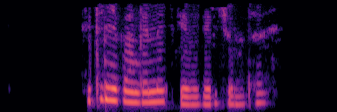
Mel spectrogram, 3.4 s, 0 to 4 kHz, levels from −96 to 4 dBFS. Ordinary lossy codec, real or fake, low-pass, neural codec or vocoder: MP3, 32 kbps; real; 3.6 kHz; none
